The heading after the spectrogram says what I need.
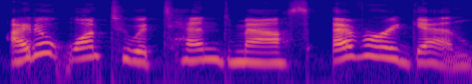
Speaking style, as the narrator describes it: Lance whined into Keith's hair

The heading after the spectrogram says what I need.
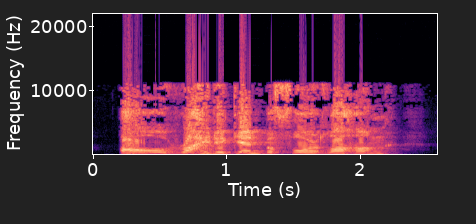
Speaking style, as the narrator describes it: laughed the stranger with a solemnly derisive sort of laugh

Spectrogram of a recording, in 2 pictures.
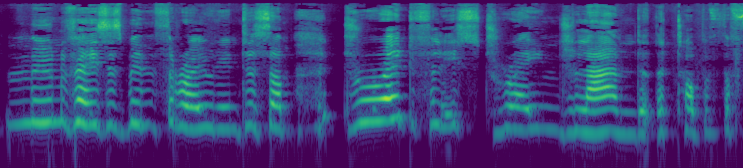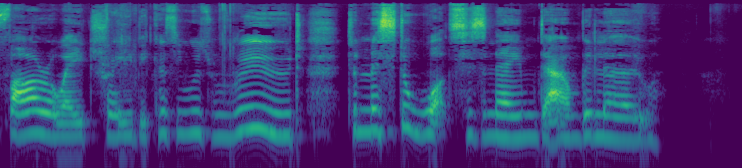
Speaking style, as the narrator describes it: sobbed Silky

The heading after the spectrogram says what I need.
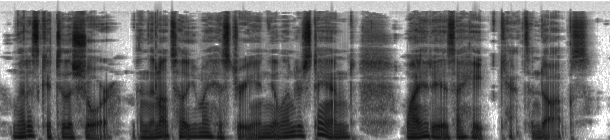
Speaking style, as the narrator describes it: Its face was quite pale with passion, it said in a low, trembling voice

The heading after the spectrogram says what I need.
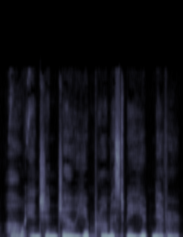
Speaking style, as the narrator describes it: exclaimed

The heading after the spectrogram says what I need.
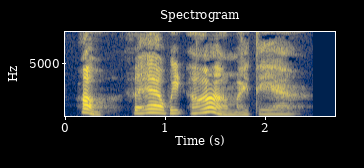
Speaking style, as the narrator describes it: Aziraphale murmured

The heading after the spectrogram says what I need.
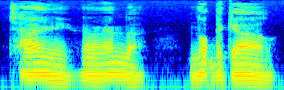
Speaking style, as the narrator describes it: Tall man groans

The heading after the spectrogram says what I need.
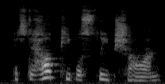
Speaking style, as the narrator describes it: Gus whispered in irritation

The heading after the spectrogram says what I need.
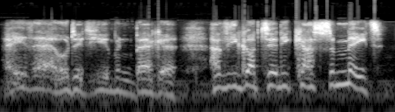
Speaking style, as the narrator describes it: you whisper through the shadows

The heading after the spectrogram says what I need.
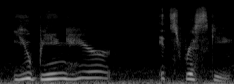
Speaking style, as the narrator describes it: she breathed

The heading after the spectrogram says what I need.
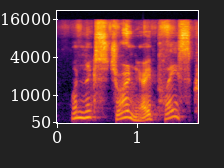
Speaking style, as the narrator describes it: cried Lucy

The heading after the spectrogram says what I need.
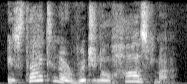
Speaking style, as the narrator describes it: I blurted

